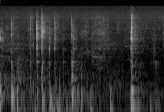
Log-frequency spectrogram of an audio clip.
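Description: A quick, irregular run of light clicks and taps, with one sharper click near the end.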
